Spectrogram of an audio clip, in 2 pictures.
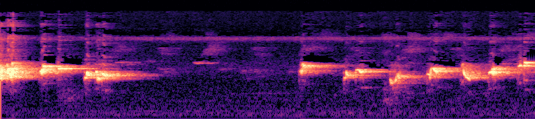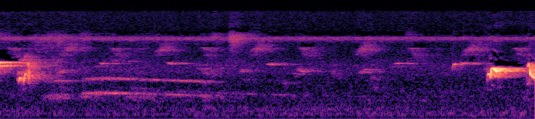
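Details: Yellow-vented bulbul singing bursts of rapid, bubbly chirps, separated by quiet gaps, with a faint lower drawn-out note in between.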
